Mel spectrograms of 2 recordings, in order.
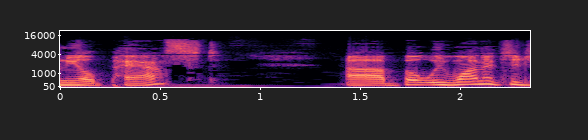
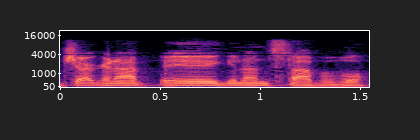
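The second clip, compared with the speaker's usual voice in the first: ordinary delivery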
